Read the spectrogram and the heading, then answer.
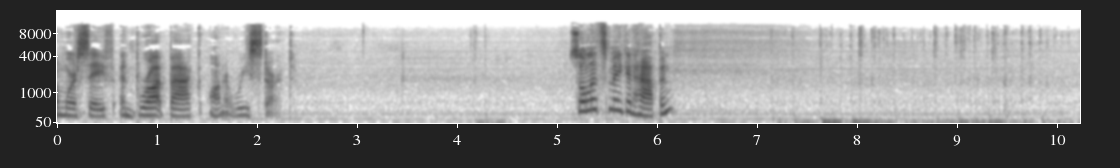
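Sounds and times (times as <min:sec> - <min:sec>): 
speech: 0:00.0 - 0:02.4, 0:05.2 - 0:06.3
rapid typing on a computer keyboard: 0:07.1 - 0:10.2.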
